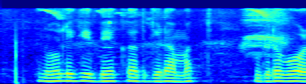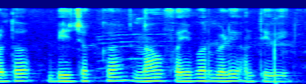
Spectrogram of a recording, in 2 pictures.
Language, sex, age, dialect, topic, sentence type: Kannada, male, 18-24, Northeastern, agriculture, statement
